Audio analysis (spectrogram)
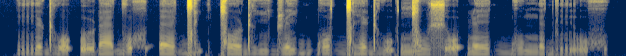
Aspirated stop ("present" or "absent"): absent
